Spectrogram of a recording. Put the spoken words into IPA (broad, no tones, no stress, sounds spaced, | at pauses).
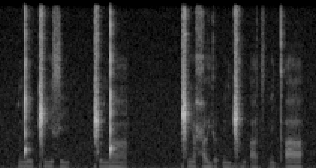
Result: ŋ͡ǃ ɯ ǁ i s i | ǁ ɯ ŋ͡ǃ ã | ǁ ĩ ħ ɘ j ɘ ʔ ĩ ɡ͡ǁ ɯ ʔ a t͡sʼ ĩ tʼ a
